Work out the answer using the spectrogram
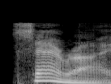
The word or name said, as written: sarai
